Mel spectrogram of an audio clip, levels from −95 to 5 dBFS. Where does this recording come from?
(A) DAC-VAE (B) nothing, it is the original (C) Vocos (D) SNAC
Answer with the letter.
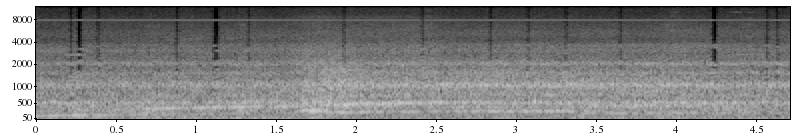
B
